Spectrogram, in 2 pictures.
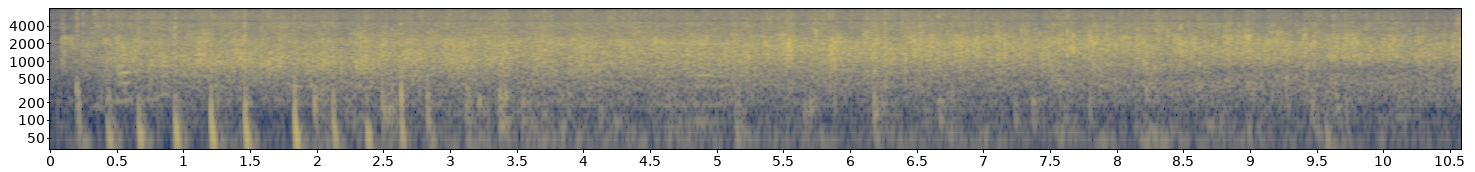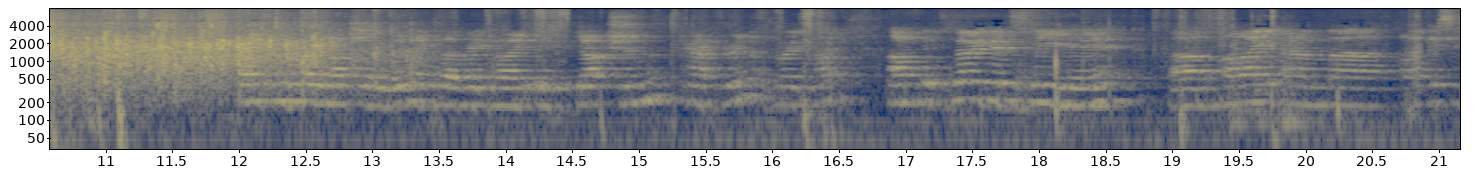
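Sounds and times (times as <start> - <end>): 
audience applause: 0.0 - 13.4
speech: 14.7 - 21.1.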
